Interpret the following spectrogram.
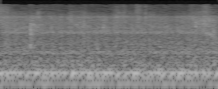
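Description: Steady low background hum with no other clear sound.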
